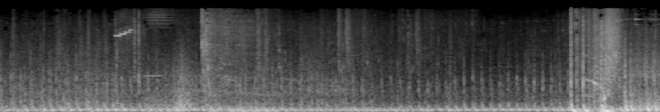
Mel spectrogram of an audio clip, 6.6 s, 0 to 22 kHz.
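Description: An LMG in Call of Duty Black Ops 4 rattles out repeated bursts of gunfire, with booming impacts and mechanical clatter throughout and a louder burst near the end.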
